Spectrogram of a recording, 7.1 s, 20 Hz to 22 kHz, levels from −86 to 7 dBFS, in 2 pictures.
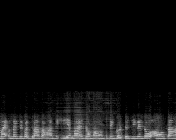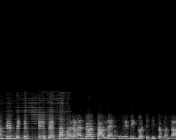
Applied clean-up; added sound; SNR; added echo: neural separator model SepFormer DNS4.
